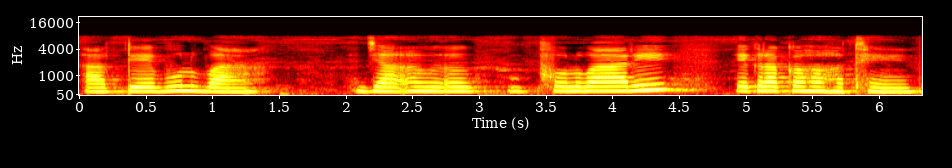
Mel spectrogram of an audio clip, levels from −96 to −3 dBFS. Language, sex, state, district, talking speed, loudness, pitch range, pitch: Bhojpuri, female, Jharkhand, Palamu, 75 wpm, -15 LUFS, 210-230 Hz, 220 Hz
